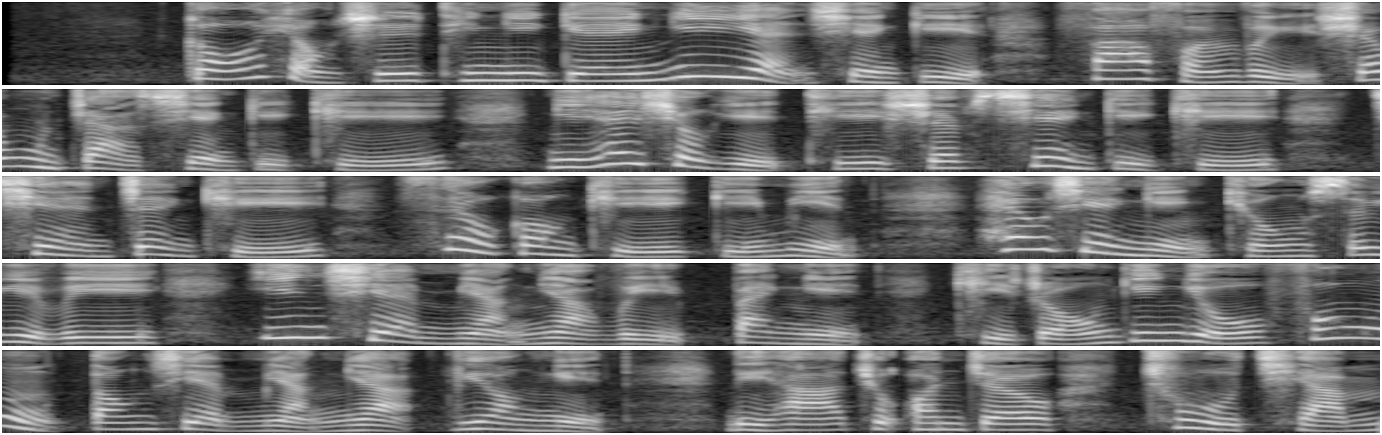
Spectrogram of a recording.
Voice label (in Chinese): 客語; 高雄市; 高雄市市長議員有聲選舉公報; 第十選區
